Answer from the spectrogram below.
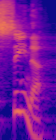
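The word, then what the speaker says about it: Sina: And that is Cena, which is rhyming with Gina, Cena, Gina.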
